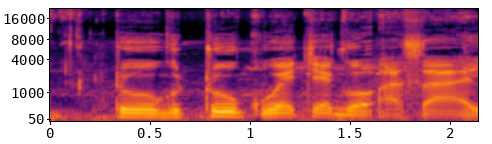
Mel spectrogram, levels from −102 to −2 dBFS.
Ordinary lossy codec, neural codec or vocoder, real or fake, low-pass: none; none; real; none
